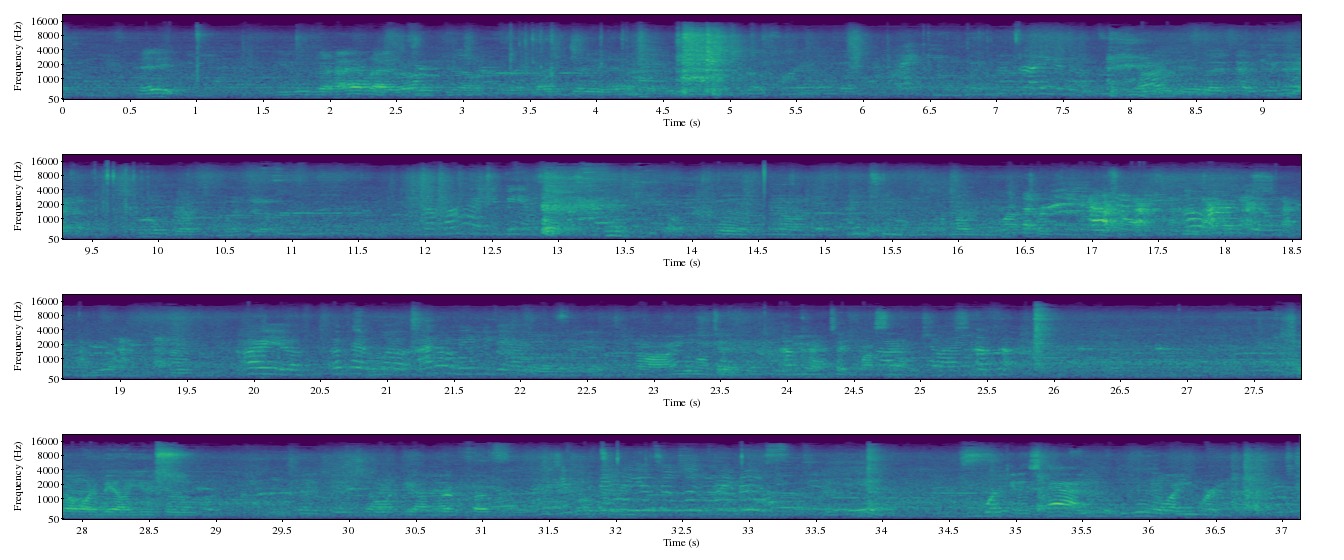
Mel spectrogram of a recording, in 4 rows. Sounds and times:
Inside, public space: 0.0 - 37.1.

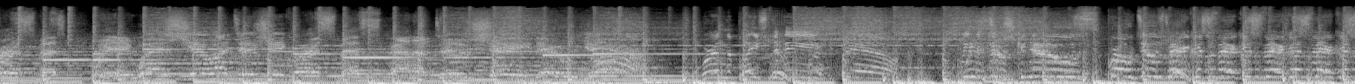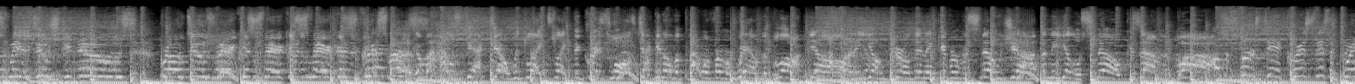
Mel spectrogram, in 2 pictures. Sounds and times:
Music: 0.0 - 27.1
Speech: 7.0 - 9.0.

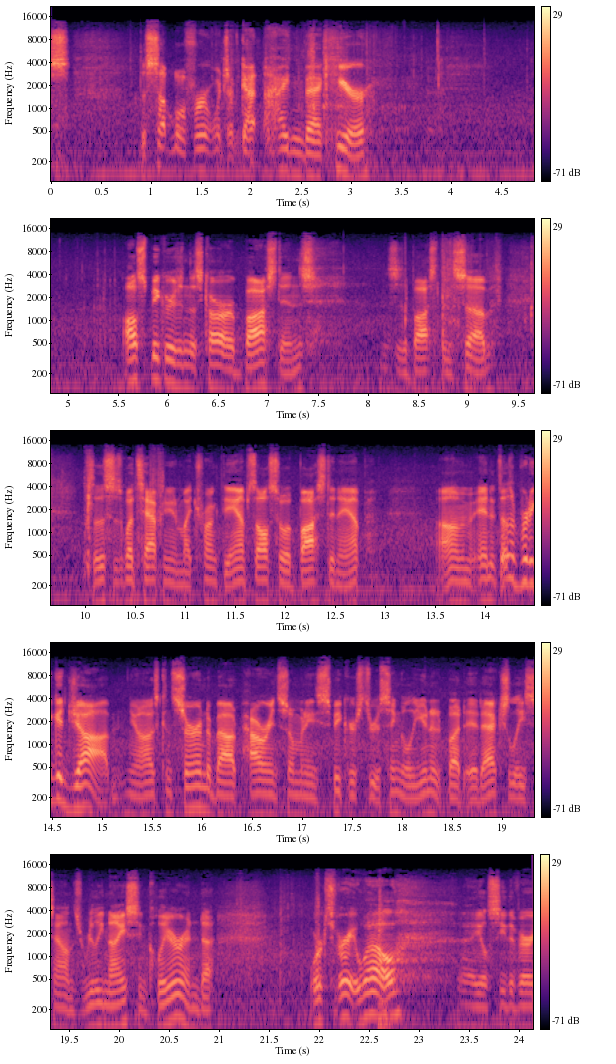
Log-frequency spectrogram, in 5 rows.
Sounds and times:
Speech: 0.0 - 0.2, 0.9 - 3.2, 5.6 - 9.4, 10.0 - 12.9, 13.5 - 21.0, 21.9 - 24.1.

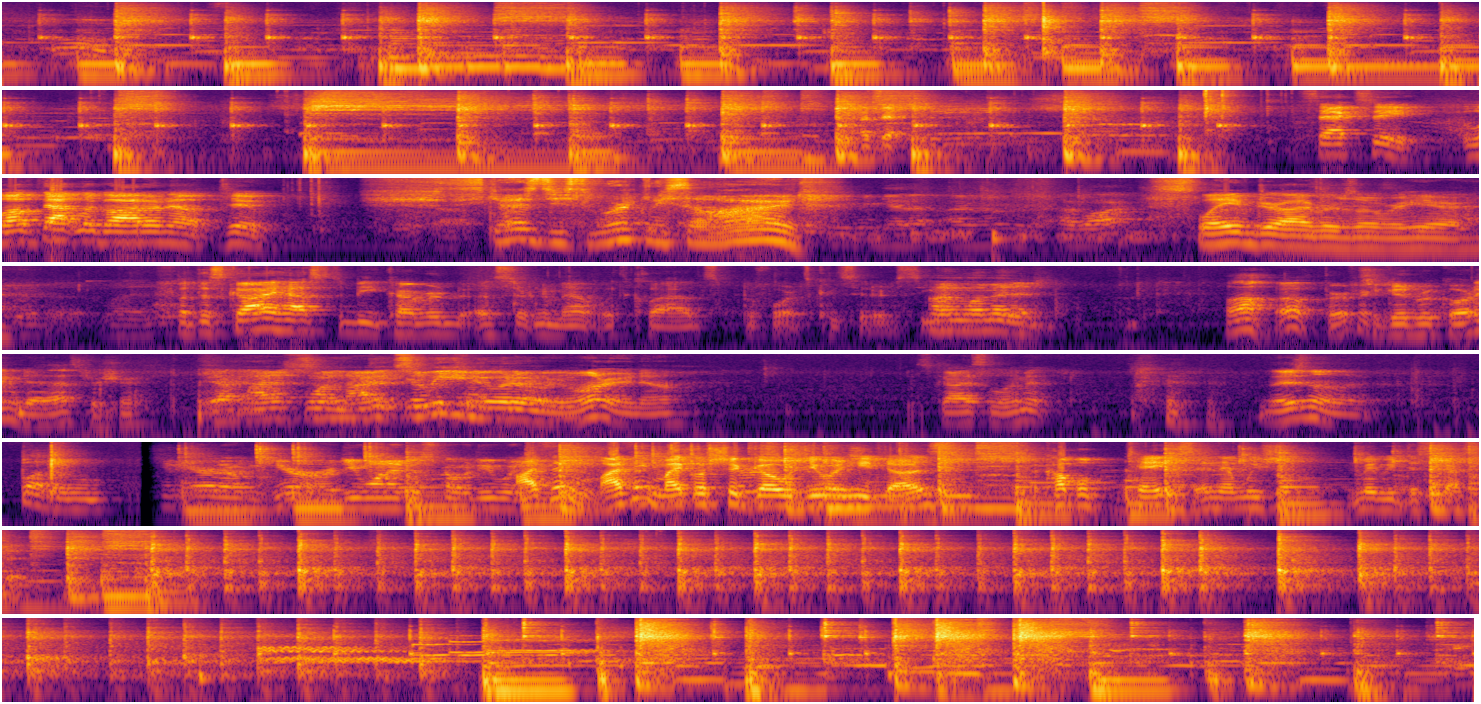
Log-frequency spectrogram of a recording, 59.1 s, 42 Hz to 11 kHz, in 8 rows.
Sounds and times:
Music: 0.0 - 13.7, 37.7 - 59.0
Speech: 16.7 - 27.5, 28.3 - 33.0, 37.0 - 44.5.

